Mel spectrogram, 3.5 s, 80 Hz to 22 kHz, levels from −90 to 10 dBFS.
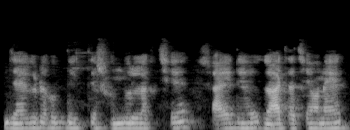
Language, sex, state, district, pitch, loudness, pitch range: Bengali, male, West Bengal, Malda, 120 Hz, -25 LUFS, 120-130 Hz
